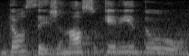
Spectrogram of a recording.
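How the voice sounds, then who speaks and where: A woman's voice: a little high, a little fast, over music. A Brazilian woman hosting a book study group, speaking affectionately and reading aloud. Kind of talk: warm group talk and slow read-aloud of a novel.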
